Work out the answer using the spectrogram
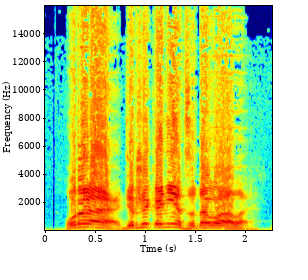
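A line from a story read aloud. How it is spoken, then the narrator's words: Shouting. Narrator (Russian): закричал Женька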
